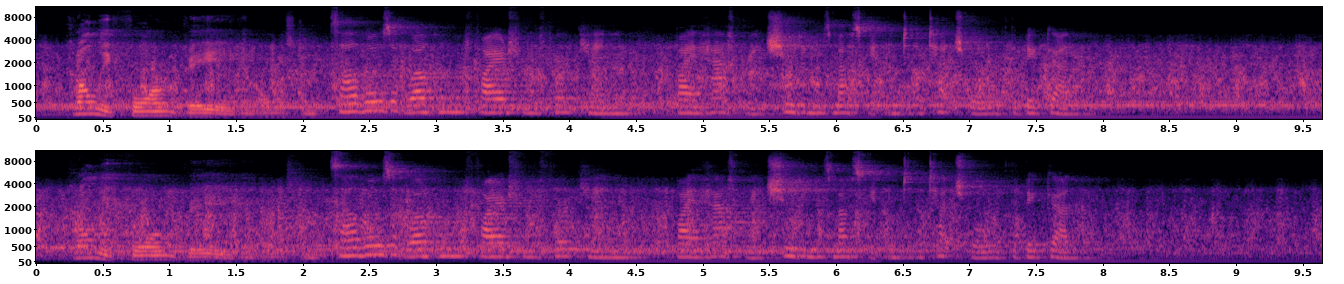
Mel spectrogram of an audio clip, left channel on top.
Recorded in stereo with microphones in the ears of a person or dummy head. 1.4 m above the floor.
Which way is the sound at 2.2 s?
15° left (ahead or behind).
